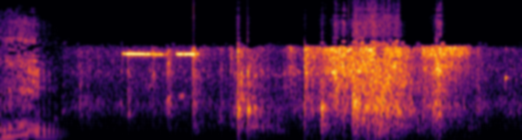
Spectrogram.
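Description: A truck engine rumbles.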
